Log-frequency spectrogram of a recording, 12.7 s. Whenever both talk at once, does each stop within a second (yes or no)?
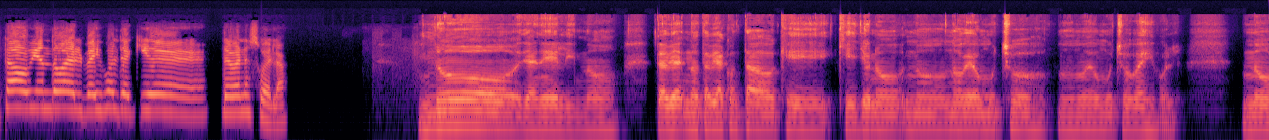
yes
